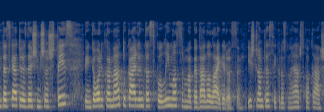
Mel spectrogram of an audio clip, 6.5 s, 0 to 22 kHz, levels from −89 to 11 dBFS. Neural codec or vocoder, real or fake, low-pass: autoencoder, 22.05 kHz, a latent of 192 numbers a frame, VITS, trained on one speaker; fake; 9.9 kHz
